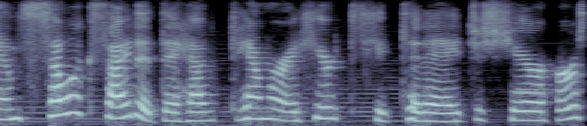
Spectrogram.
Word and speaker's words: Tamara: special woman named and I'm probably going to mispronounce it because I never heard your name spoken camera yes Tamara yeah camera Hunter and Tamara is a cancer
